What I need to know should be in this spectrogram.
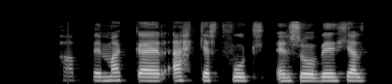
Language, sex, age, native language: Icelandic, male, 12, Icelandic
